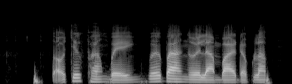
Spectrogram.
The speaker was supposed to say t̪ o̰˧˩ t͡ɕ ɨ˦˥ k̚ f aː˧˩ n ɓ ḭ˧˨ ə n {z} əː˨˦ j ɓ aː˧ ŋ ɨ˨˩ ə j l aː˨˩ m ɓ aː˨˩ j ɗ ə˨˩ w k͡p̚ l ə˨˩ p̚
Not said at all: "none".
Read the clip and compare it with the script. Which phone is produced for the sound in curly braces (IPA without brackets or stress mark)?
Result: v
